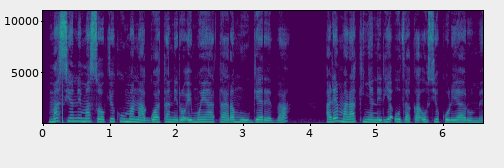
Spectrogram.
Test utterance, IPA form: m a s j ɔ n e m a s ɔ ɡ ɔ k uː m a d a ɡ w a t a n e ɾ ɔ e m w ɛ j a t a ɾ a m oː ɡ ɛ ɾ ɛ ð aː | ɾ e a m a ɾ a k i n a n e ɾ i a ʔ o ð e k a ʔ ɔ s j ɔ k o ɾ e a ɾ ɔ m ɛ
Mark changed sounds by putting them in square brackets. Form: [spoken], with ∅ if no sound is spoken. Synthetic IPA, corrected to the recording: m a s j ɔ n e m a s ɔ [k] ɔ k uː m a [n] a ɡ w a t a n e ɾ ɔ e m w ɛ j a t a ɾ a m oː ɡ ɛ ɾ ɛ ð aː | ɾ e a m a ɾ a k i [ɲ] a n e ɾ i a ʔ o ð [a] k a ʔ [o] s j ɔ k o ɾ e a ɾ [o] m ɛ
